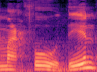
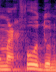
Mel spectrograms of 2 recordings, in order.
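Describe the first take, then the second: First: The final syllable has an i vowel. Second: The final syllable has a u vowel. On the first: "mahfudin dha-nya di kasratain" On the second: "ada yang di dhammatain ya"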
